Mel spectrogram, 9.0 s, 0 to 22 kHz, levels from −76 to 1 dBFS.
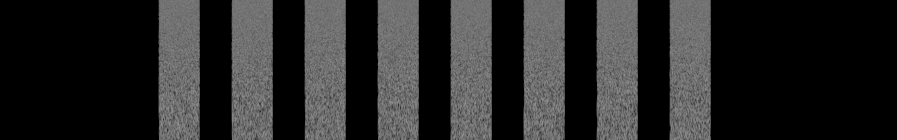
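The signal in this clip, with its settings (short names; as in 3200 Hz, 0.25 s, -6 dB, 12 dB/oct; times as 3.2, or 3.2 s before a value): noise bursts white, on 0.40 s, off 0.33 s, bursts 8, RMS -19 dBFS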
